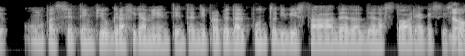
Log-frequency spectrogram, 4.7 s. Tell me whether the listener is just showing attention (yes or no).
no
